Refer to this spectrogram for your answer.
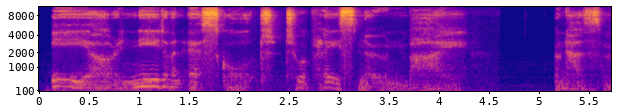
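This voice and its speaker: A put-on character voice whispers at a fairly slow pace. It rumbles and hisses. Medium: actual play. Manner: insulting, haughty, grumbling.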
